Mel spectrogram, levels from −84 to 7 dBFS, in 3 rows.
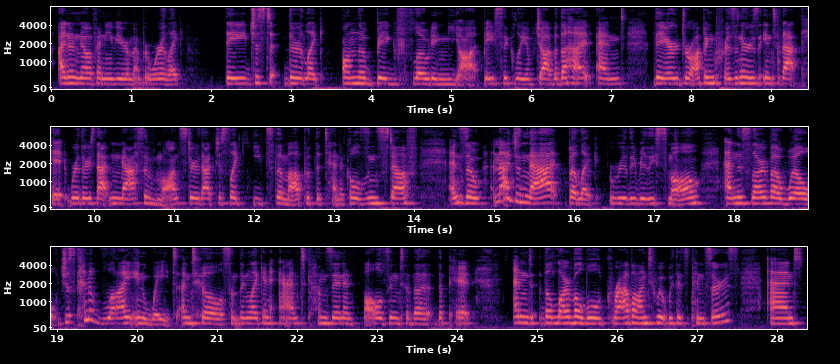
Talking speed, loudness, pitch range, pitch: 190 wpm, -24 LUFS, 195-215 Hz, 205 Hz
